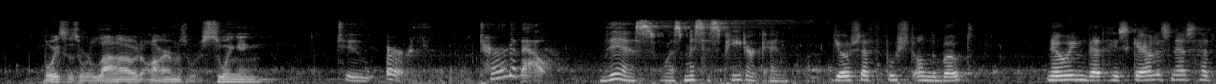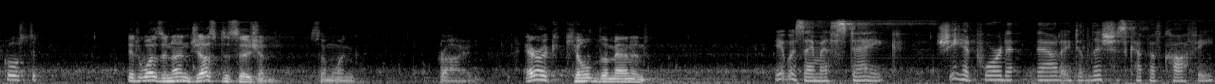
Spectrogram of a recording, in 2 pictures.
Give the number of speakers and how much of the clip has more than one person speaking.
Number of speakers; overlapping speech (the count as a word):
four, no overlap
